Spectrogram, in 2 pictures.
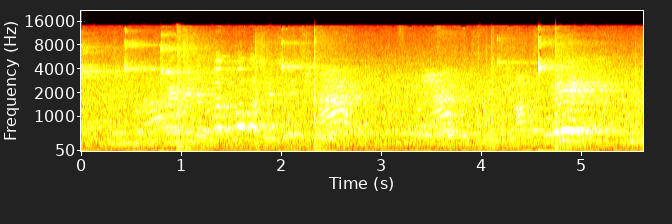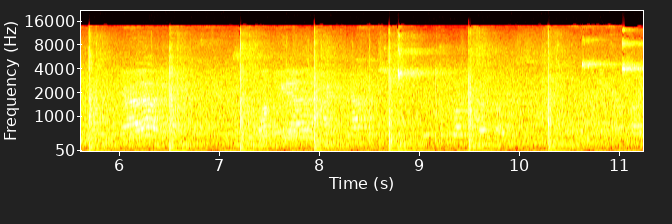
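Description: A basketball bounces on the floor with dull thuds.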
